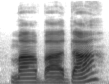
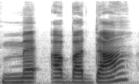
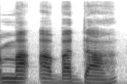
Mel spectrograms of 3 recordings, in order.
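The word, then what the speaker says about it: מעבדה: And so is this like ma'bada? But it's not. You have to actually account for that ayin. And so it usually sounds more like me'abada or ma'abada.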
